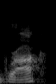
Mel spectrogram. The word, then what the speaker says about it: Grok: you mean Grok? No, yeah, Gork. What's Gork up to? What's Gork? Yeah, you're saying his name wrong because I disrespect the robot.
